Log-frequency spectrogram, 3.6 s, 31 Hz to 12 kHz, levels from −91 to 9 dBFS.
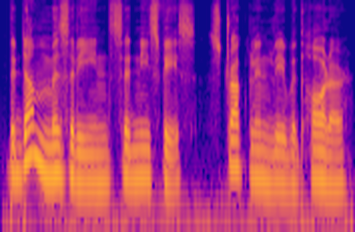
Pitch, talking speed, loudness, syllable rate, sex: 135 Hz, 170 wpm, -19 LUFS, 4.6 syllables/s, male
